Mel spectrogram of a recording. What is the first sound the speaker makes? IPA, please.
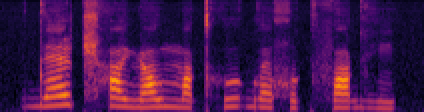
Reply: d̪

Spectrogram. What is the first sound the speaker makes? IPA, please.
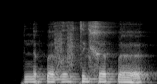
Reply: n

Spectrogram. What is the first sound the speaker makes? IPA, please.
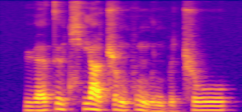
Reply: ɥ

